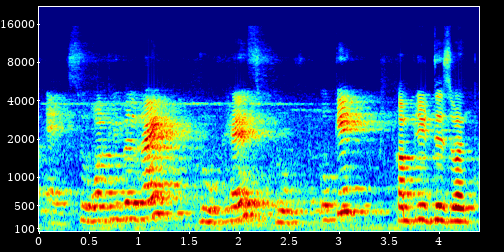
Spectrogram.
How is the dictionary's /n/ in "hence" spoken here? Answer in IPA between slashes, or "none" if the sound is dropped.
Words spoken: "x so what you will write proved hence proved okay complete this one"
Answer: /l/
